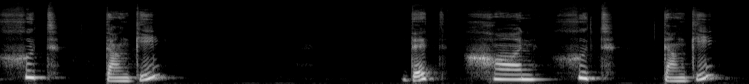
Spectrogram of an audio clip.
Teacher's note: Instead of the soft [sighs] sound, the tongue is lifted a bit in the back of your throat, making the sound louder and harsher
